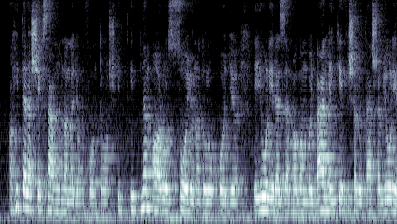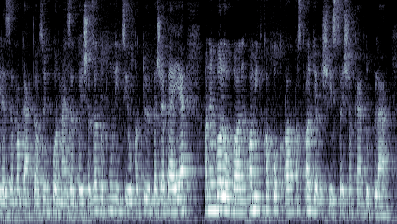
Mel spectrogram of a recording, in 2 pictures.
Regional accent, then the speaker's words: Hungary; Én magyarként is ugyanúgy azonosulok, akár mint cigányként

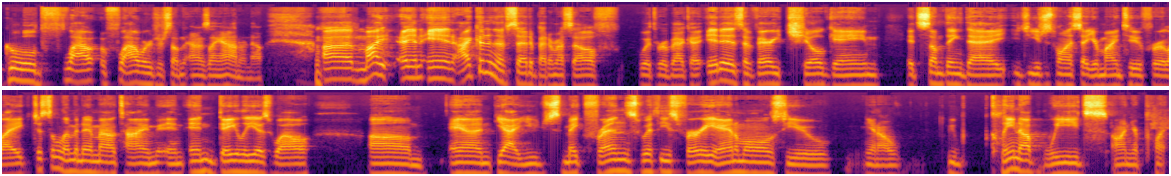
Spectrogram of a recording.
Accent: Frisco, Texas, United States; my hometown, uh, Frisco, Texas

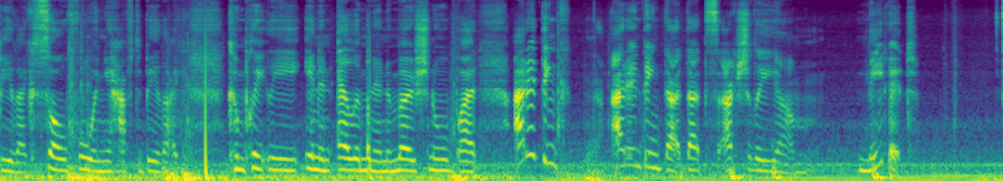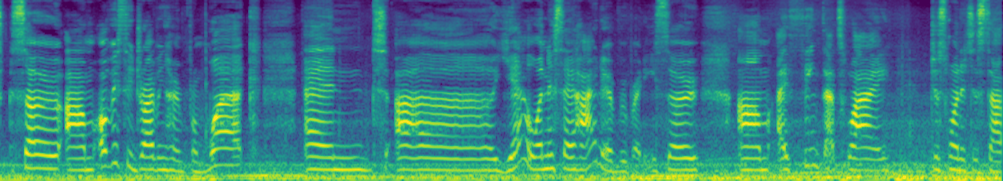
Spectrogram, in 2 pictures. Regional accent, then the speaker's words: Australia; I'm Australian and I'm Chinese born. Well, okay, Australian born but Chinese

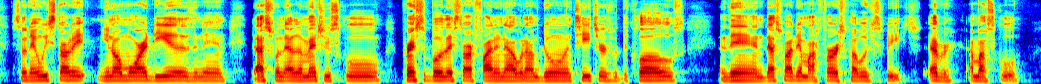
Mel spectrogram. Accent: Long Beach, California, United States; I grew up in Long Beach, north

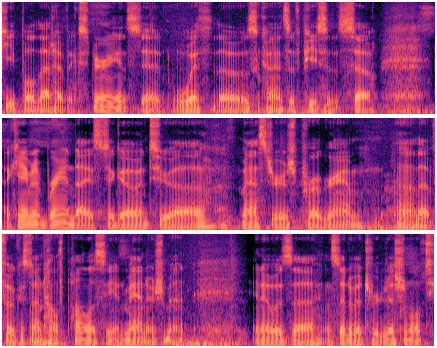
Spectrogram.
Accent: Illinois, United States; moved away as an adult; also born or lived in Seattle / San Diego; now in Boston, United States; I grew up in Illinois.

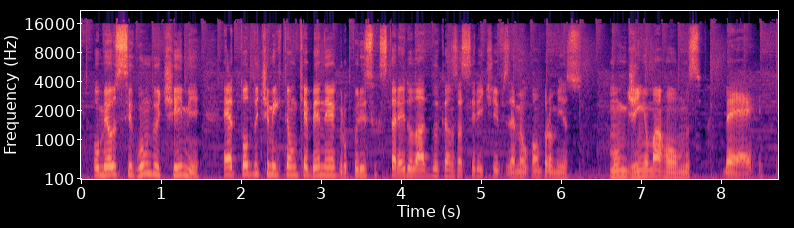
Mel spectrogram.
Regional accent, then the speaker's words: Rio Grande do Sul, Brazil; eu sou gaúcho

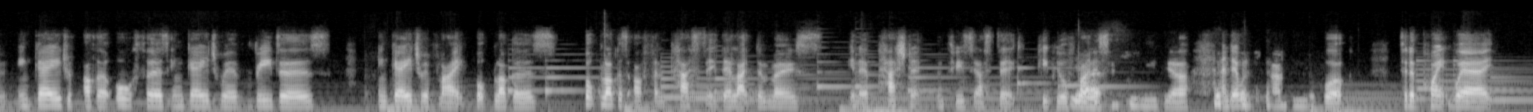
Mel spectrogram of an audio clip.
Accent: United Kingdom; I'm British Nigerian

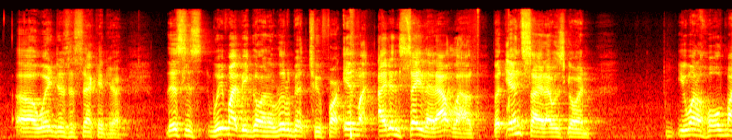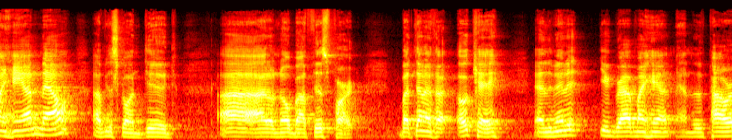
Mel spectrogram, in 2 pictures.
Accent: United States; I'm an American

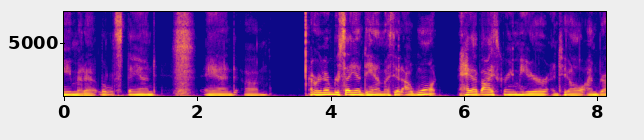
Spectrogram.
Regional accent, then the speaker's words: Big Spring, Texas, United States; I was born in West Texas in Big Spring, and my father owned the grocery store

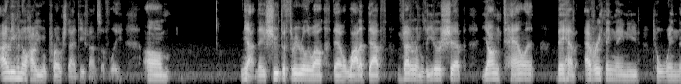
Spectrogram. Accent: Wisconsin, United States; I'm a Bucks fan since I'm from Wisconsin.

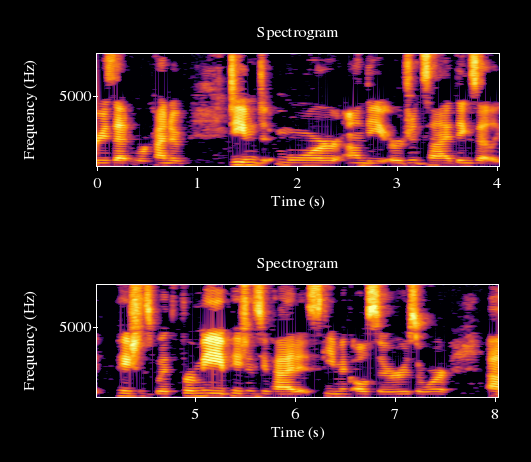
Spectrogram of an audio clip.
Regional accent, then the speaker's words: United States; now in Houston, United States; I'm actually from the Northeast of the country. So I grew up in the New Jersey, Philadelphia region

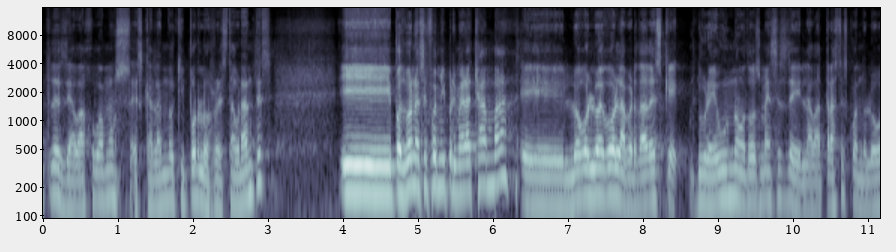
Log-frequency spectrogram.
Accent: Guadalajara, Jalisco, Mexico; moved away as an adult; also born or lived in Mazatlán; now in Manzanillo, Mexico; de allá de la ciudad de Guadalajara, que es de donde este, crecí, ¿no? Yo soy de Mazatlán

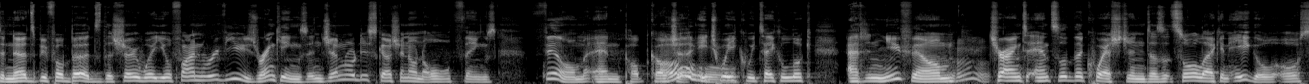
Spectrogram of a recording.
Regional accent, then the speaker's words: Australia; Well, we're Australian

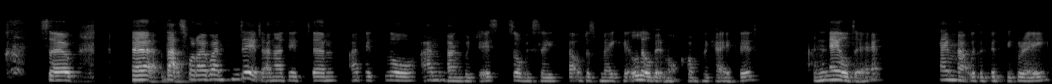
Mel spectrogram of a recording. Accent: Germany; I've lived here, there and everywhere, but a big part of my childhood was growing up in Germany, and my parents were actually, when I look back now, very forward-looking, that they sent myself and my older brother to German schools.

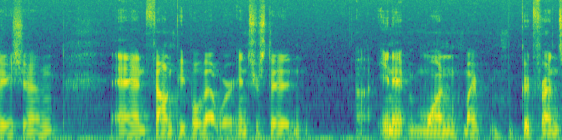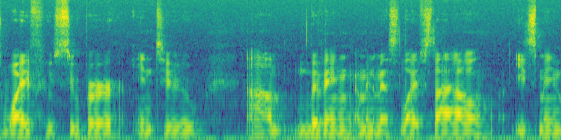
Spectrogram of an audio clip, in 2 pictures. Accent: Simsbury, Connecticut, United States; also born or lived in New Haven, Connecticut; grew up in Simsbury, and I had a plot of land that was on some woods

